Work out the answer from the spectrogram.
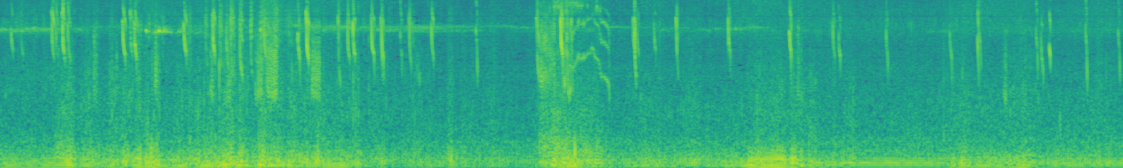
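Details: Hummingbirds feeding outside guest rooms at a lodge near Great Sand Dunes National Park, Colorado, on a July morning. A long, high, humming whine runs beneath scattered sharp chips, with a brief rushing burst in the middle.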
